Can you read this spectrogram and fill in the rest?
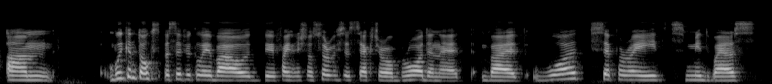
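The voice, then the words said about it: Non-local foreign accent. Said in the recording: “as you can tell by my accent, I'm not from here originally”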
